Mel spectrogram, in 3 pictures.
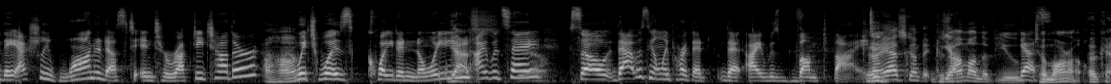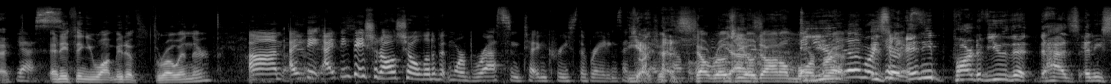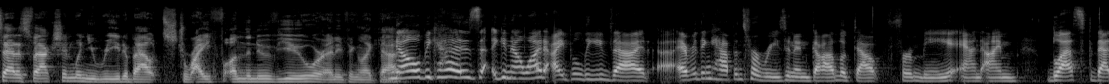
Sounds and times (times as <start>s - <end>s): Speech: 4.5s - 5.5s, 8.6s - 9.8s.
